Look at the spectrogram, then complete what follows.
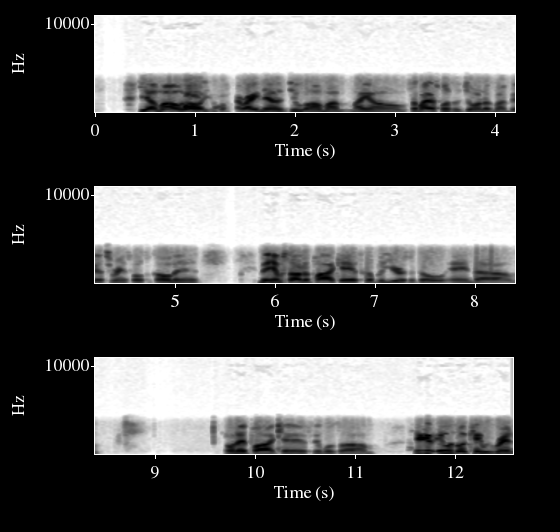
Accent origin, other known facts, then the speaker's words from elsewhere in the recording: the South, United States; You know, growing up in the South and, you know, just, you know, seeing so much nonsense we've been seeing the last few years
